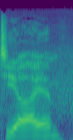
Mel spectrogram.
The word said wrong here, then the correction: TMI: TMI. – TMI.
